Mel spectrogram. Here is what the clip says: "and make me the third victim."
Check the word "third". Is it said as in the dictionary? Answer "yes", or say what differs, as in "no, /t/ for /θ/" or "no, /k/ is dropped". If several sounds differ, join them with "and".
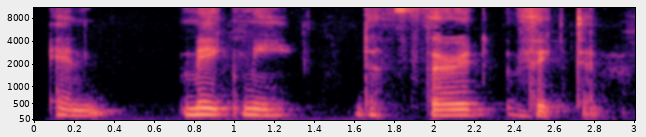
yes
